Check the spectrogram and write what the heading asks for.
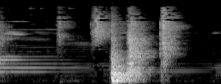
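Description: Mridangam strokes: a ringing stroke fades away over the first second, then three quick strokes about a second in, followed by a brief break near the end.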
